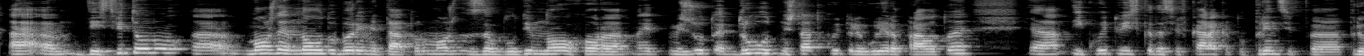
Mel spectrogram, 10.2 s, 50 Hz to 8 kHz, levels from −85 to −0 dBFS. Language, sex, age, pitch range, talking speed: Bulgarian, male, 30-49, 150-185 Hz, 205 wpm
